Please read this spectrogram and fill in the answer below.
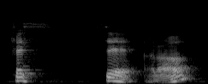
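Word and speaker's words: فسّر: Donc, au lieu d'écrire fessera, fessera, donc ça c'est la prononciation correcte, on écrit fessera.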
